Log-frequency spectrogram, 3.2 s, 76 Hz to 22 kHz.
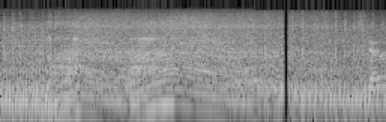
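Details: Poulan 2150 chainsaw after turning the low-speed carburetor screw in about one turn: the small two-stroke swings up and back cleanly with the throttle and settles to a steady, responsive idle, though it later stalls and may need the idle raised.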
